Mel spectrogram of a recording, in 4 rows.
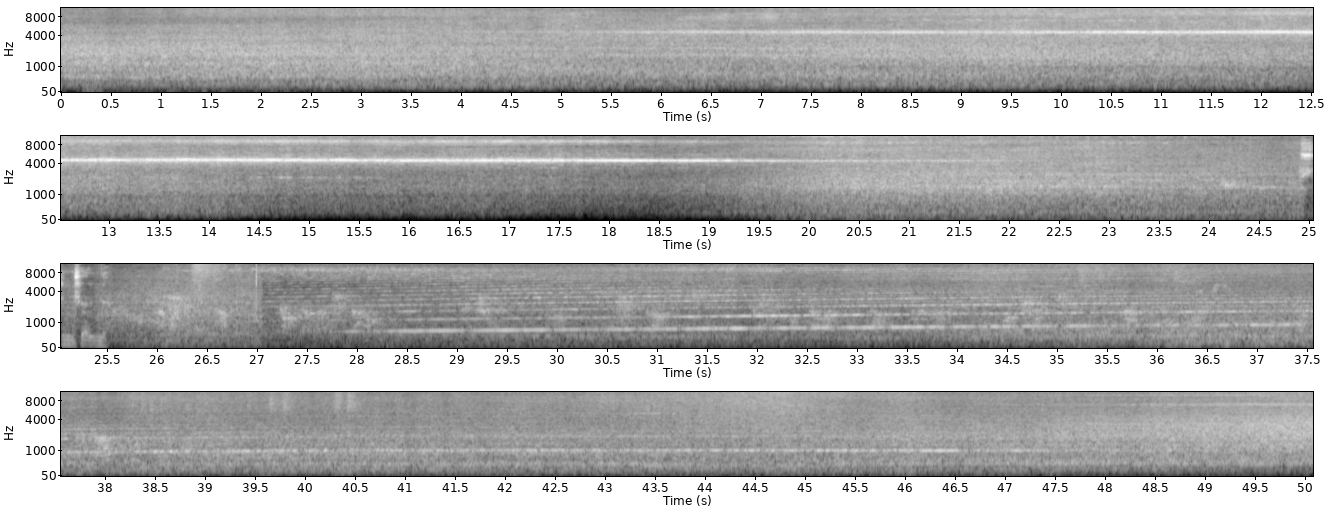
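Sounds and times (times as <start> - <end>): train running on rails: 0.0 - 50.0
high-pitched metal squeal: 5.6 - 21.8.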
